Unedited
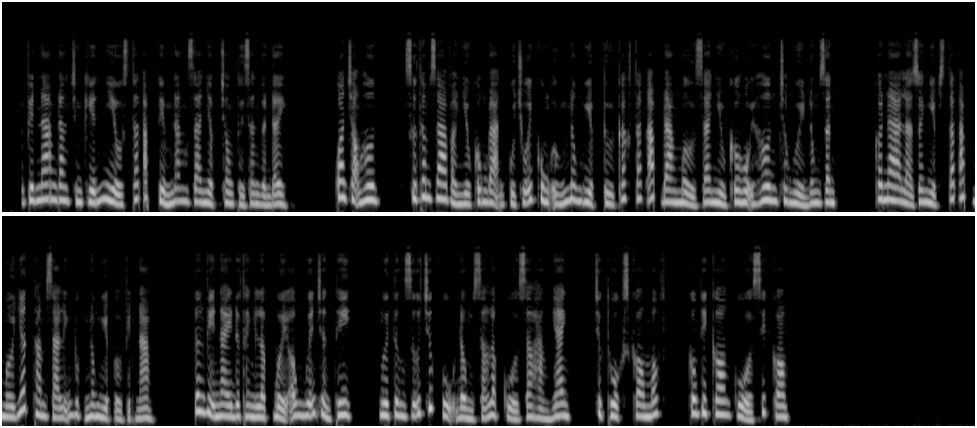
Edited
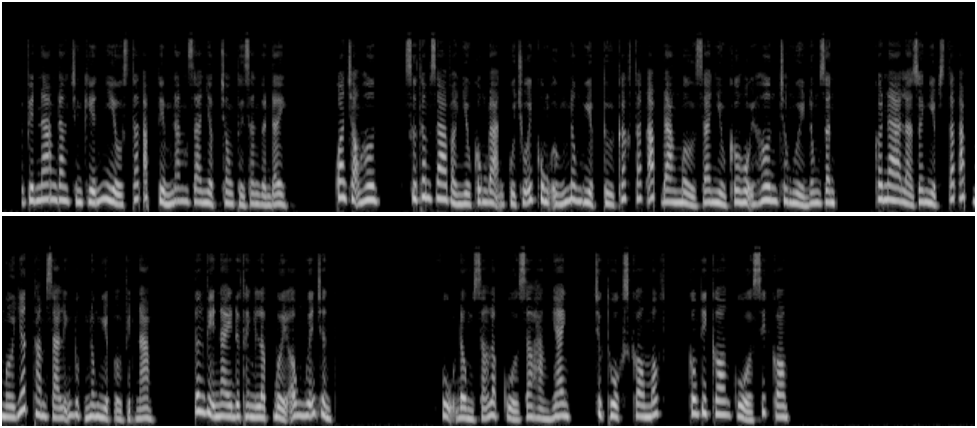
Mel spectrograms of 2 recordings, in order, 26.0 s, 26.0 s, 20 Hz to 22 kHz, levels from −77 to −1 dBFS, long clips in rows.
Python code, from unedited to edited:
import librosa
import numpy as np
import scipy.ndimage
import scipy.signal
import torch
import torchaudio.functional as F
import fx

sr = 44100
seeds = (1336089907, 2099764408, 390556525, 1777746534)

y = fx.edit(x, sr, fx.room_tone_fill(start_s=17.42, length_s=1.32), tone=tone)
